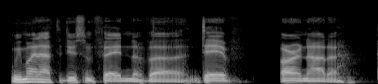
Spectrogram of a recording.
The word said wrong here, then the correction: Dave Aranda: Dave Aranda.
